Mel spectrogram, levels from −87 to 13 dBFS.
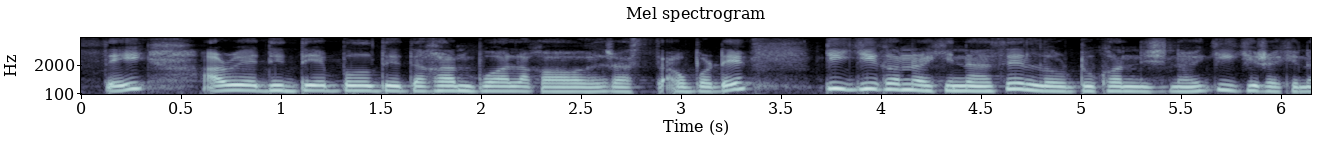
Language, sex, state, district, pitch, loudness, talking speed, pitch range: Nagamese, female, Nagaland, Dimapur, 215 Hz, -12 LUFS, 195 wpm, 195-235 Hz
